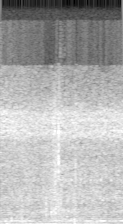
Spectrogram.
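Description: Bees in the video game Skyrim make a loud, steady buzzing drone that fills the whole moment without pause, close and insistent, with no talking over it.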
